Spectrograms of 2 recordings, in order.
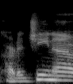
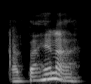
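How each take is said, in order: First: The name is said with English pronunciation. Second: The name is said with Spanish pronunciation. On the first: This is how other people say the name. The speaker calls it wrong. "but they'll pronounce it like Cartagena" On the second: This is how the name is meant to be said. The speaker calls it right. "So it's like Cartagena"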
